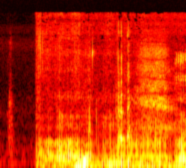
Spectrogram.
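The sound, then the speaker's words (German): A cat purring: after a brief near-silent moment, a steady low rumbling purr starts and continues without a break to the end, fairly loud and with no voices. “Ja, also ich erkenne, wann meine Miezekatze am Schnurren ist.”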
